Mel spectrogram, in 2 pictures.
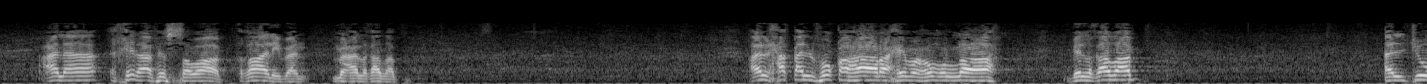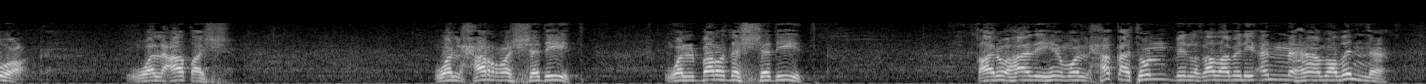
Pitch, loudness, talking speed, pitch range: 185 Hz, -16 LUFS, 50 wpm, 175-200 Hz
